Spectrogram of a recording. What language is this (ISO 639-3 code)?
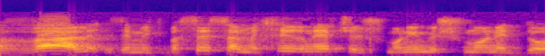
heb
